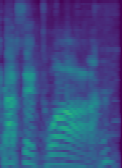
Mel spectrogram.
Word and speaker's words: casse-toi: However, I still don't know how to pronounce it. Casse-toi? I don't know. Casse-toi! There you go.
